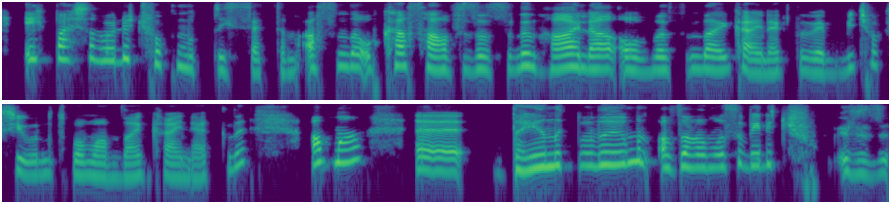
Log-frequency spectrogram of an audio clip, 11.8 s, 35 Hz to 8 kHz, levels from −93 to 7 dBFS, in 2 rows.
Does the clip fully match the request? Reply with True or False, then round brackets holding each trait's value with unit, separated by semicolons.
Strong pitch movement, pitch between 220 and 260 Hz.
False (6.2 semitones; 200 Hz)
